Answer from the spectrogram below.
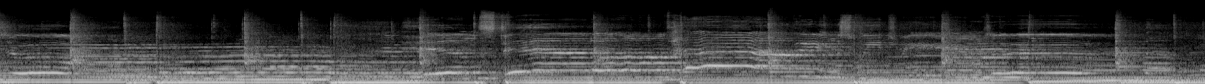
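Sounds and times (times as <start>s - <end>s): woman singing: 0.0s - 2.1s, 4.0s - 11.5s
live band playing: 0.0s - 12.0s.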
